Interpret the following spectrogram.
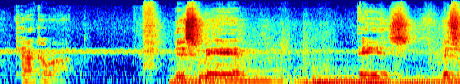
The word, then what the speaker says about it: Kakarot: This man, I said his name wrong, too. King Kako Kakarat. Kakarot.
